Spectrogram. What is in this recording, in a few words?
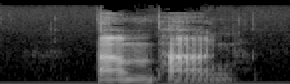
"Bampang", Pronunciation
